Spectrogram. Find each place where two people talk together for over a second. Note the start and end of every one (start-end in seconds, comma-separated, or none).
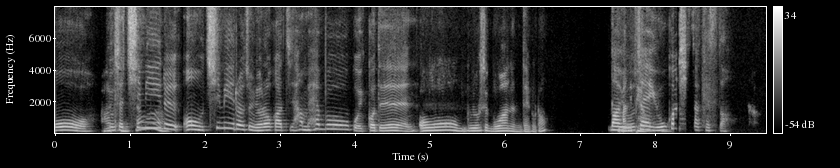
none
